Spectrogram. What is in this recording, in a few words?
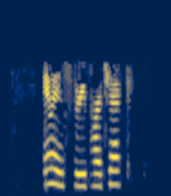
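Fire Dispatch, scanner audio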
